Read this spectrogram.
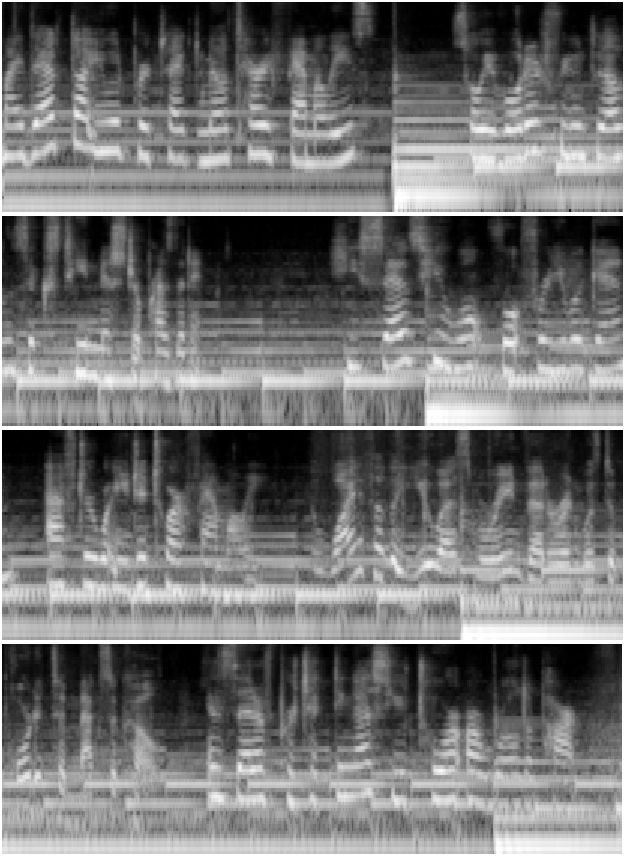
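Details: Adult speaker; normal speech.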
